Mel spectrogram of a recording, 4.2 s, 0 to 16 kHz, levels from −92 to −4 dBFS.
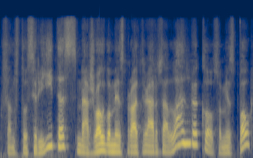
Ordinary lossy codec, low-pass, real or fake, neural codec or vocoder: AAC, 48 kbps; 10.8 kHz; fake; codec, 16 kHz in and 24 kHz out, 0.6 kbps, FocalCodec, streaming, 4096 codes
